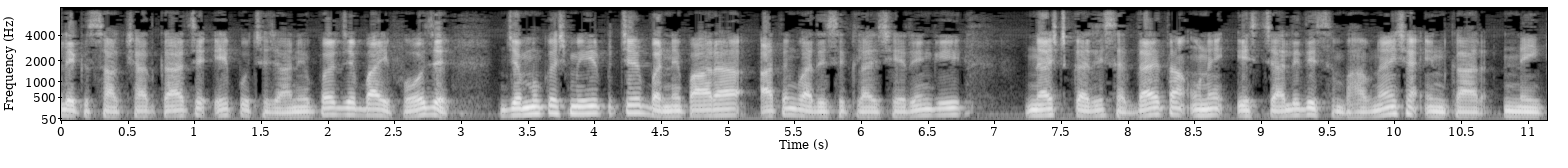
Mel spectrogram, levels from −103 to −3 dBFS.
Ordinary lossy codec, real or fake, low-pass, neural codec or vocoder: none; real; 7.2 kHz; none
